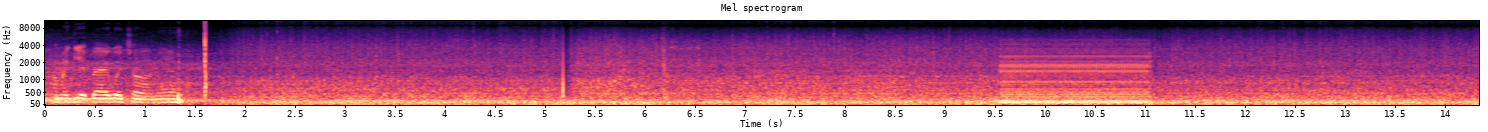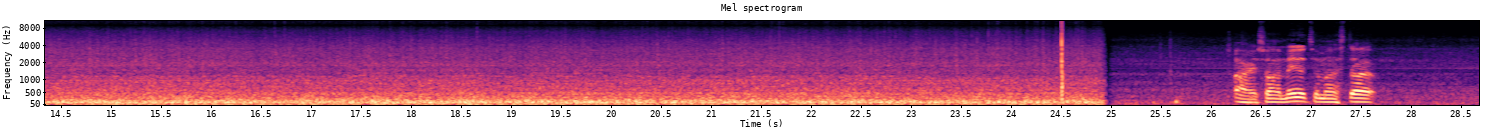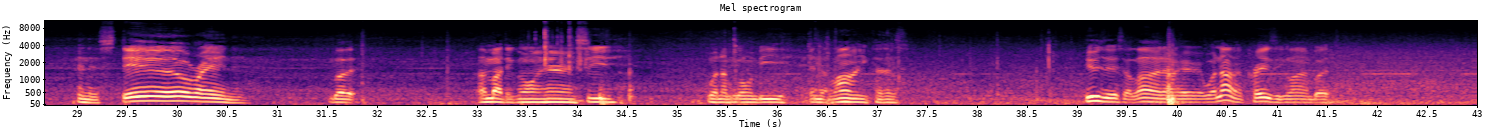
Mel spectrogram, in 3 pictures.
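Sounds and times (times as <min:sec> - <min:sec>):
truck engine and tyres: 0:00.0 - 0:43.0
rain: 0:01.6 - 0:25.0, 0:34.9 - 0:43.0
held multi-pitch horn tone: 0:09.5 - 0:11.2.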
